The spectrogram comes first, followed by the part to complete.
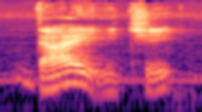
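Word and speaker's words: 第一: is going to be like this which is pronounced dai dai ichi and this is not hana say in this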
